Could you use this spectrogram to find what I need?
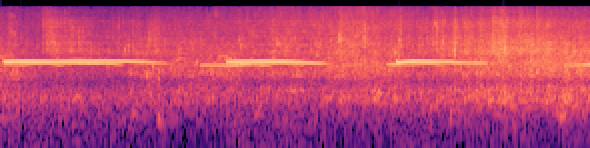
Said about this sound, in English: You're hearing the call of a male black scoter. Black scoters are sea ducks that spend the winter on saltwater bays.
